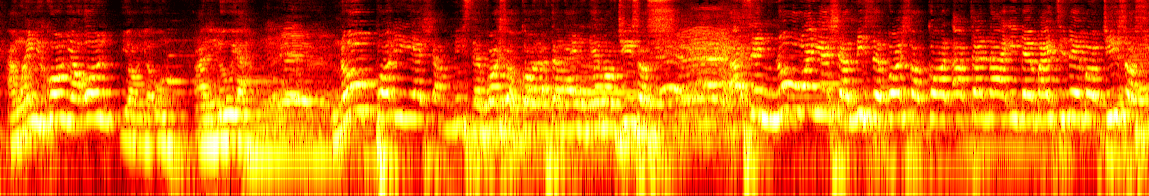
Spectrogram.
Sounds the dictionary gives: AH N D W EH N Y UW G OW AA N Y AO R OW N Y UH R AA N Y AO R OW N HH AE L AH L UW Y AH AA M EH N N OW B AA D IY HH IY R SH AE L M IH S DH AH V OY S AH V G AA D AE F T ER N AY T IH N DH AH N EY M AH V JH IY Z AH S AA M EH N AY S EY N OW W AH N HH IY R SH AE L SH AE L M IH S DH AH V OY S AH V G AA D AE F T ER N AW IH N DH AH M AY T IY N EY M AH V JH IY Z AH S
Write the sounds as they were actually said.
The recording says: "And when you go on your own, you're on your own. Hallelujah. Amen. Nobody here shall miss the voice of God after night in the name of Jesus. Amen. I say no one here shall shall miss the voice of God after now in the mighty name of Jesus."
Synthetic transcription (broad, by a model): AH N W EH N Y UW G OW AA N Y AO OW N Y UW AA N Y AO OW N HH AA L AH L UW Y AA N N OW B AA D IY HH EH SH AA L M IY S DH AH V OY S AH V G AA D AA F T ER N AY IH N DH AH N EY M AH V JH IY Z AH S AA IH S EY N OW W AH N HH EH SH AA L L M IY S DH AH V OY S AH V G AA D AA F T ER N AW IH N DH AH M AY T IY N EY M AH V JH IY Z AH S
